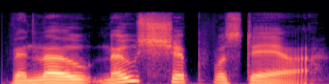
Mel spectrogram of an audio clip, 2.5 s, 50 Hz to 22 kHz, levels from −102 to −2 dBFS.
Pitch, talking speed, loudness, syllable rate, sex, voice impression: 135 Hz, 145 wpm, -16 LUFS, 3.3 syllables/s, male, masculine, adult-like, clear, refreshing, sincere, slightly unique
